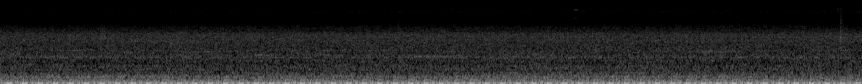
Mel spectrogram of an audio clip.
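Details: 2003 Audi RS6 V8 at idle after ECM replacement: an uneven, lumpy thump about three times a second, misfires on cylinders 2 and 7 caused by the ECM.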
